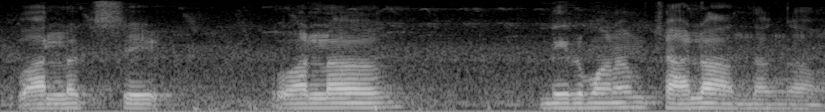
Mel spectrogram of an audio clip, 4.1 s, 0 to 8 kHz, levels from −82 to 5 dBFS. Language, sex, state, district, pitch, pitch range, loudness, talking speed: Telugu, male, Andhra Pradesh, Srikakulam, 120 Hz, 110-125 Hz, -21 LUFS, 100 wpm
